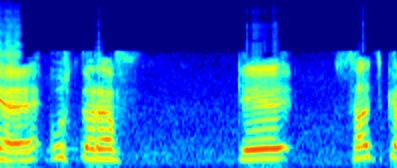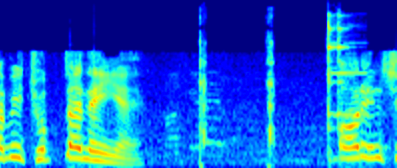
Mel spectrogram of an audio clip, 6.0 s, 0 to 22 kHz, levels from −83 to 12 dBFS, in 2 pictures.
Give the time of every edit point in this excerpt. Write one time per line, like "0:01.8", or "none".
none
